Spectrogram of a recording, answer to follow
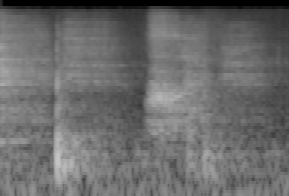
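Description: A single sharp thump about half a second in as a sneakered foot plants on the floor during a barbell lunge, then a heavy breath out from the exerting lifter about a second in.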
